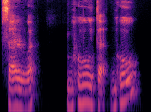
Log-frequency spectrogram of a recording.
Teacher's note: Sarva bhuta, bhu, this bhu is the fourth letter in the Pavarga, so it has the fourth letter is bha, which is aspirated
